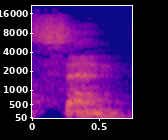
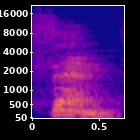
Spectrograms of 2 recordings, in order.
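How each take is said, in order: First: It begins with a hissing s sound. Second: It begins with a soft th sound. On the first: The speaker calls it wrong. "not sen" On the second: The speaker calls it right.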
